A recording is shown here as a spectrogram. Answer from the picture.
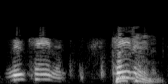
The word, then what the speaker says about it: New Canaan: New Canaan, Connecticut.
